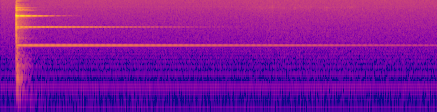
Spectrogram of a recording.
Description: Indian brass pestle
ambience bell brass ding indian mortar music noise sound effect free sound royalty free Music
